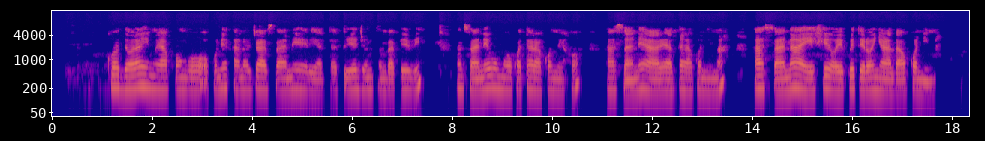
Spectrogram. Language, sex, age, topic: Oshiwambo, female, 18-24, finance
